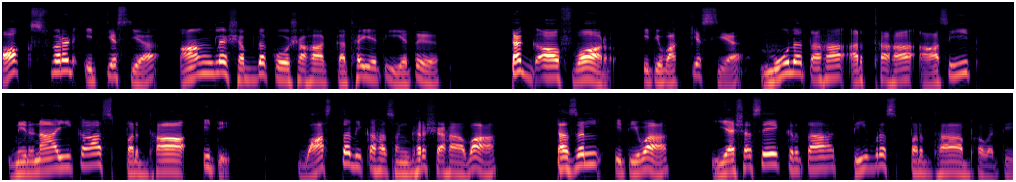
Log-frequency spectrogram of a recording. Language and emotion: Sanskrit, neutral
